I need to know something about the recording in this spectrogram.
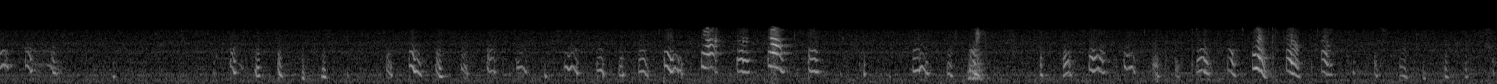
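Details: Whippet puppies, fifteen days old, giving short high squeaks and thin whimpers in scattered bursts, some sharply rising, spaced irregularly over a quiet hiss.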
